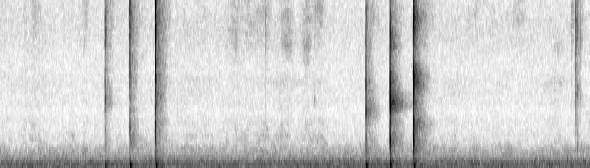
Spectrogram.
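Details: Two sets of three sharp percussion taps over a female patient's abdomen during a head-to-toe nursing assessment, giving a hollow tympanic note; a brief voice sound follows in a quiet room.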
